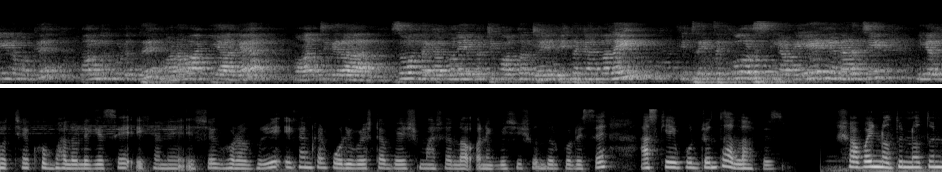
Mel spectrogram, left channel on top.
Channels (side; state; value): both; different; correlation 0.01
